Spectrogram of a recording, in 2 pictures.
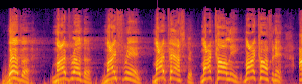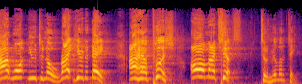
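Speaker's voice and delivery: a hint of proud all-in announcement; retold bold declaration. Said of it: "And I said to him".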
